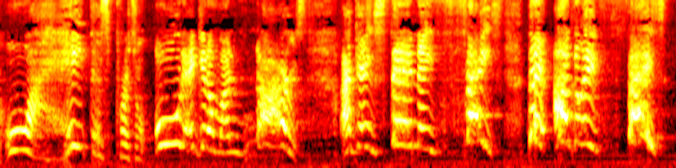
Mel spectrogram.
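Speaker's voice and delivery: rising into a high, loud mock scream of disgust; building from a whine to a high, loud mock shriek; frustrated hate rant. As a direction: act out hating someone till it bursts out. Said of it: "you get all frustrated".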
